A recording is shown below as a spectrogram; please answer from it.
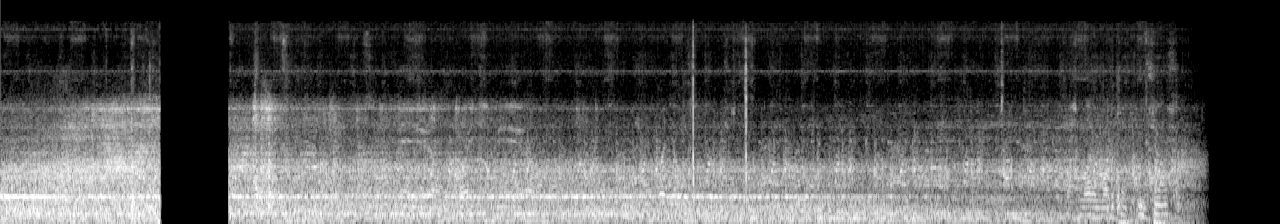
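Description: Road and engine noise inside a moving car, picked up by a dashcam, with a steady hum and voices. The sound cuts out for about a second near the start and fades away at the very end.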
